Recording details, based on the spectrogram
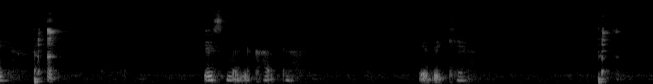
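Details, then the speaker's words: Woman with repeated hiccups early in the morning that keep her from sleeping: abrupt short gulping clicks, about four bouts in six seconds, each a sudden catch of breath, in a quiet room. "और हिचकी ने तो मेरा जीना हरम कर दिया नींद हरम कर दी है"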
